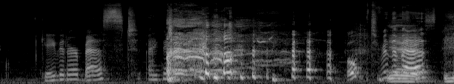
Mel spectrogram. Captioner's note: laughing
